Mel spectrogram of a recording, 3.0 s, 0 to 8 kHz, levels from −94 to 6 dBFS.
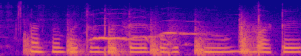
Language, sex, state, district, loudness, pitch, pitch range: Bhojpuri, female, Uttar Pradesh, Ghazipur, -25 LUFS, 225 Hz, 220-235 Hz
